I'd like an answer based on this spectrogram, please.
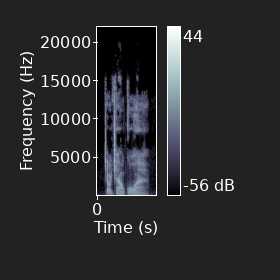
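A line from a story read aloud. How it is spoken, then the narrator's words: Gentle speech. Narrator (Vietnamese): An Trúc nhẹ nhàng cất lời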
